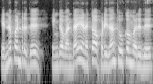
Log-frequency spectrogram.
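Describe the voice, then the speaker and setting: A playful young husband teases and banters lazily, read out by a woman narrator in a storybook reading. The voice sits a little high, and the recording sounds dull and lo-fi. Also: normal speed, lightly acted. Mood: teasing. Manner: teasing, lazy banter. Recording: dull lo-fi audio.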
